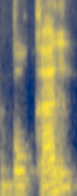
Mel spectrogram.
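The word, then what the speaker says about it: Vokal: Vamos a decir vocal. Vocal con una a más larga. Y el énfasis es en la K. Ve ahí es la fuerza de voz.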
